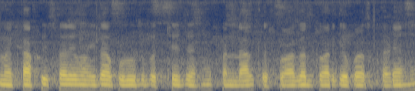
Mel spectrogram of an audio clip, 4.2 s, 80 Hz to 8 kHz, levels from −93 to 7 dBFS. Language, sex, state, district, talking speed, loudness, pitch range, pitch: Hindi, male, Chhattisgarh, Sarguja, 230 wpm, -17 LUFS, 115-120 Hz, 115 Hz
